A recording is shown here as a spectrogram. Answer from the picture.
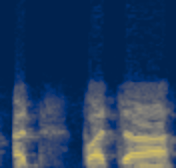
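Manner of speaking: ordinary talk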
